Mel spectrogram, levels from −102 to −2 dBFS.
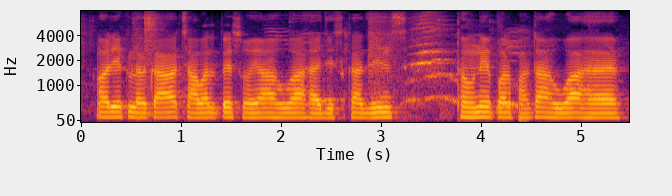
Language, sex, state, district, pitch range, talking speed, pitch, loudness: Hindi, male, Bihar, Araria, 125-135 Hz, 175 wpm, 130 Hz, -16 LUFS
